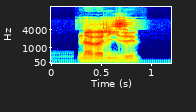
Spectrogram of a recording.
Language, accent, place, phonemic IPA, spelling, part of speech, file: French, France, Lyon, /na.va.li.ze/, navaliser, verb, LL-Q150 (fra)-navaliser.wav
- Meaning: to convert a vessel for military use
